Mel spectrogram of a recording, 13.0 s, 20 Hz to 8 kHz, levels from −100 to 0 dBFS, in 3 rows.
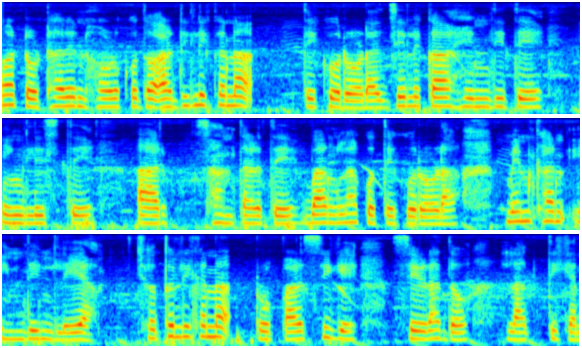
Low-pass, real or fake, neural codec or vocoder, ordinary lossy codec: none; real; none; none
